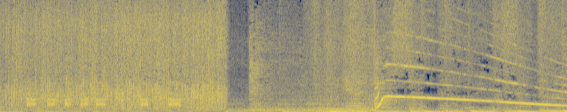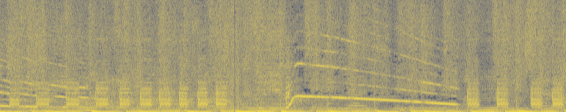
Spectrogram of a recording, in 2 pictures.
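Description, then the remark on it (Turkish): A loud police siren wails twice, each cycle jumping up sharply then sliding slowly down, over a dense, rapid rattling pulse in the background. “Bir siren çalsan.”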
